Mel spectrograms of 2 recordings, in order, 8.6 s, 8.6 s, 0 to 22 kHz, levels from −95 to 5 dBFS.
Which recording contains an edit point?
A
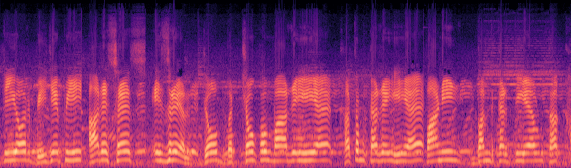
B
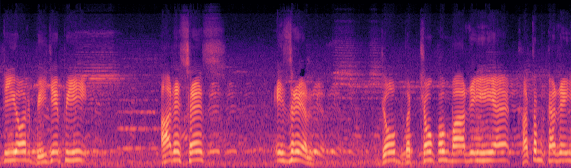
A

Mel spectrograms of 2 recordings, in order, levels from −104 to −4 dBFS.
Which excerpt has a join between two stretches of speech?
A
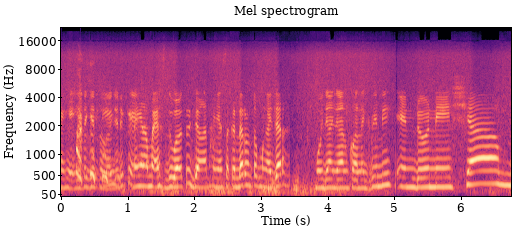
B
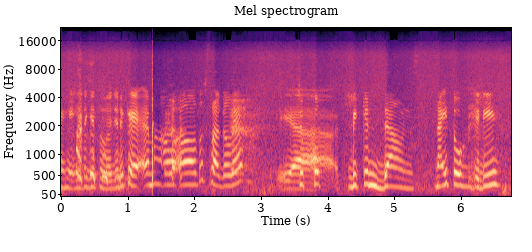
A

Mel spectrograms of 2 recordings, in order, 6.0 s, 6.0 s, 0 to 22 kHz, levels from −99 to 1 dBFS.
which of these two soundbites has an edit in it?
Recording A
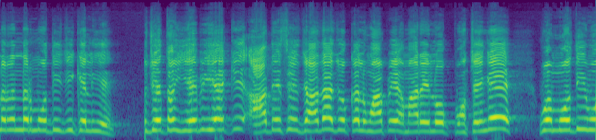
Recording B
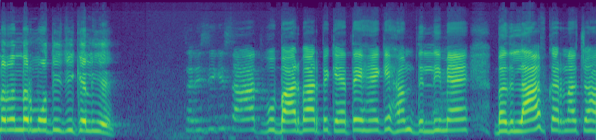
A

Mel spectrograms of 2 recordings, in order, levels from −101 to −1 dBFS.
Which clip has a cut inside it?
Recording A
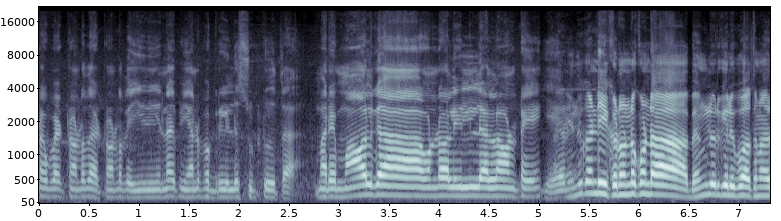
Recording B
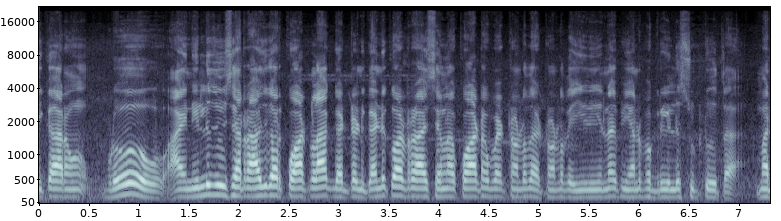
A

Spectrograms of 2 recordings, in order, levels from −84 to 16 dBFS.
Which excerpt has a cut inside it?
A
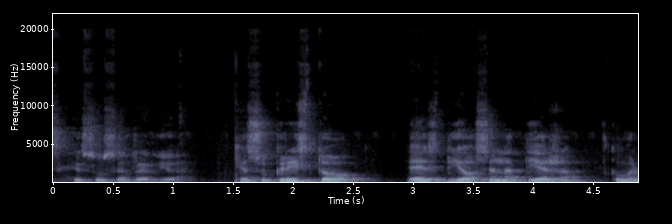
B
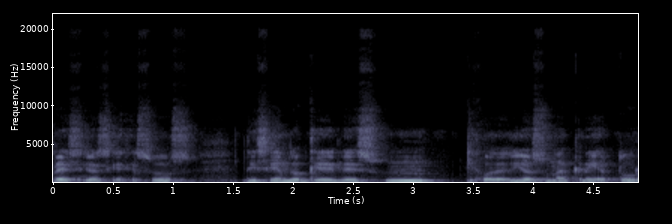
A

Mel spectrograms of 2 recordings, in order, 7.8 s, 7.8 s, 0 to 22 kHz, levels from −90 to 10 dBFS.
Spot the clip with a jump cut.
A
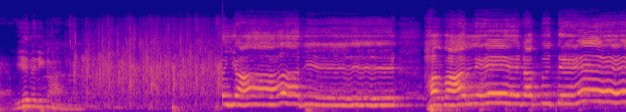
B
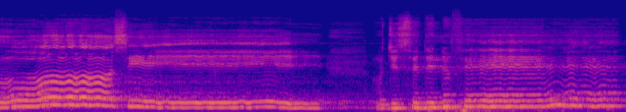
A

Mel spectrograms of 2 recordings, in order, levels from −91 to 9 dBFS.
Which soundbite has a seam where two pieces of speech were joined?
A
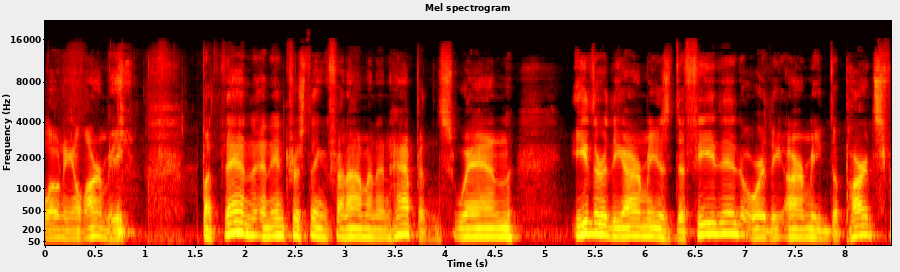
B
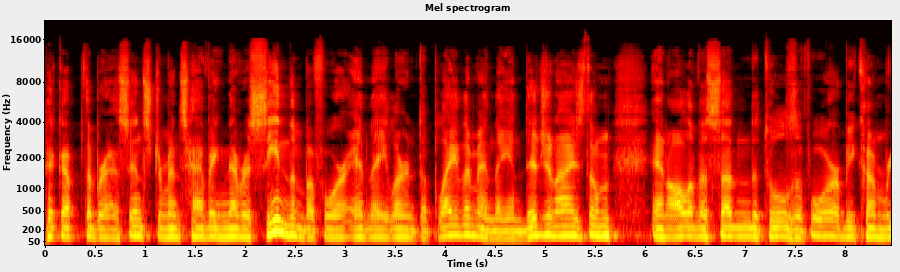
A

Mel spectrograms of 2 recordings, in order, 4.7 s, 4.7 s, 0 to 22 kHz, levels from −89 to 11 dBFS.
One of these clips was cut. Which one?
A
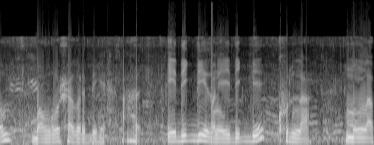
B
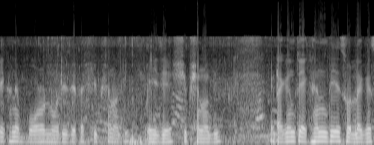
A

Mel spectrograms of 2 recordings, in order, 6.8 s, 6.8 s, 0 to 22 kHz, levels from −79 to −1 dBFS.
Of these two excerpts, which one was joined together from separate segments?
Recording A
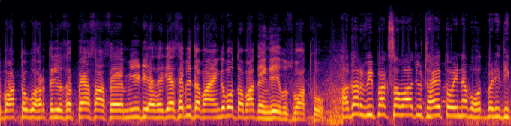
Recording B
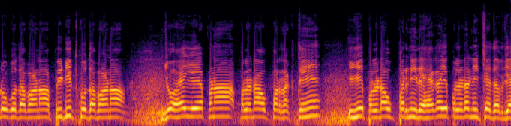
A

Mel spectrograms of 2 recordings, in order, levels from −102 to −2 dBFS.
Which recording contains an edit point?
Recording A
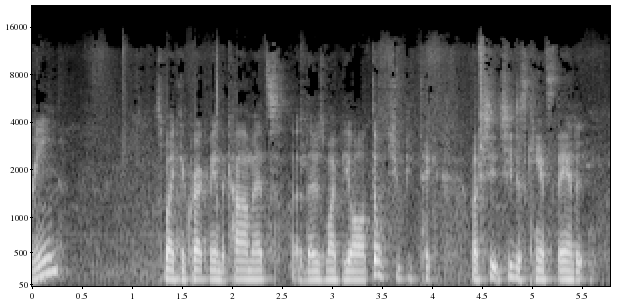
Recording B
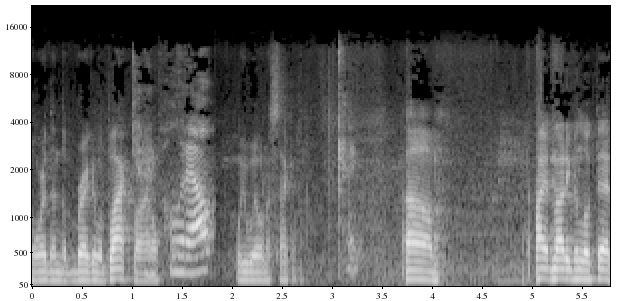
B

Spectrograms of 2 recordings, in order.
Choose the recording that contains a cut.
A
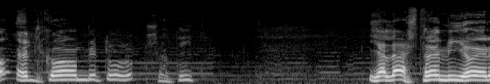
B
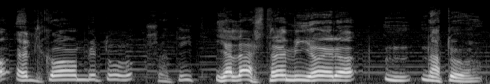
B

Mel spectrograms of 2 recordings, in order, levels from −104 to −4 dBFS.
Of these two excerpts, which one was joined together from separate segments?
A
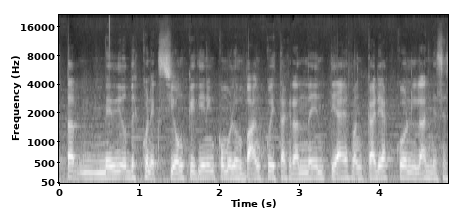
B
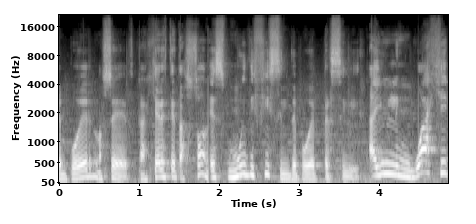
B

